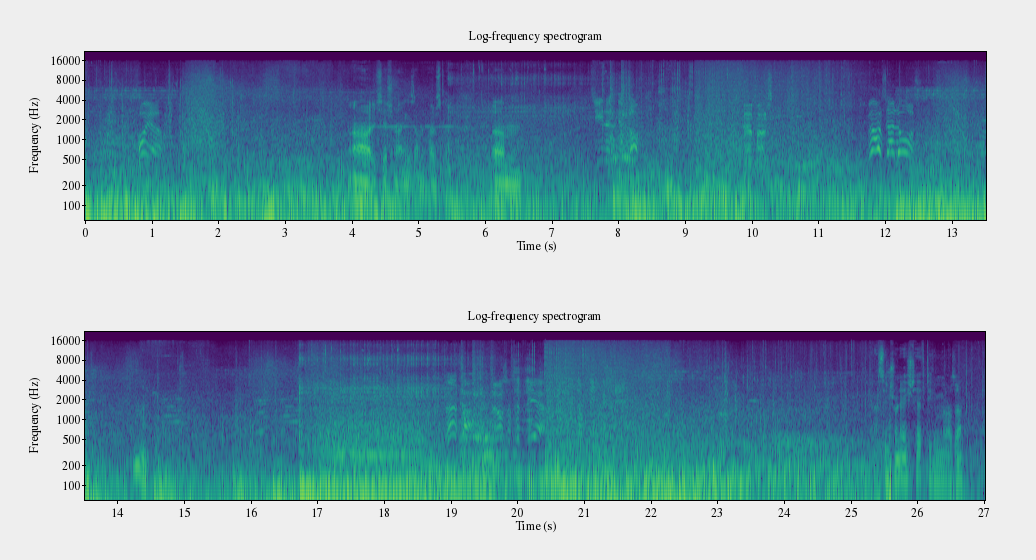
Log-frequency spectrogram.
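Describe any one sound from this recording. Explosions rumble deeply.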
